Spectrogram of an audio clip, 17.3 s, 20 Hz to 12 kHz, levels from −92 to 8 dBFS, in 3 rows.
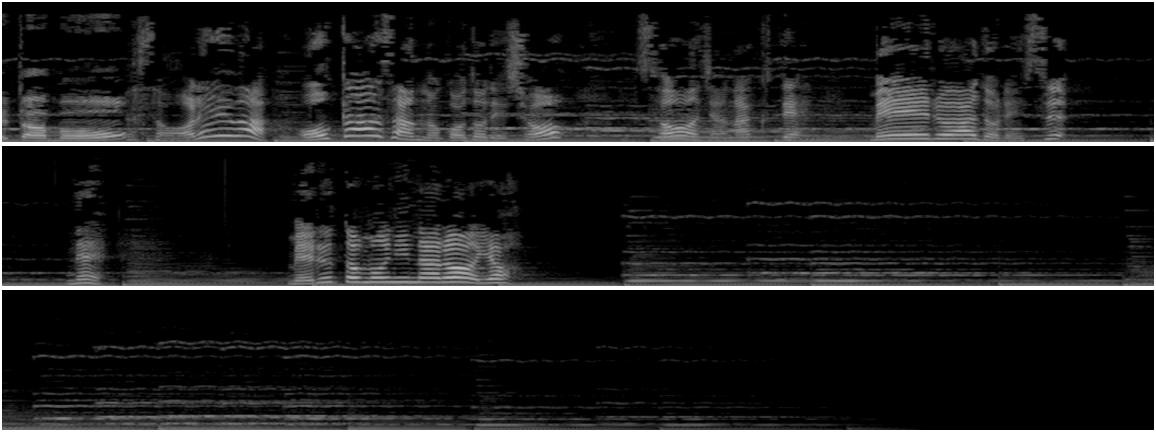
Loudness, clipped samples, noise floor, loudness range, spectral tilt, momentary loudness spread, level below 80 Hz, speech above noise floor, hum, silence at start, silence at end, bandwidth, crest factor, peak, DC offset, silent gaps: -35 LUFS; under 0.1%; under -90 dBFS; 18 LU; -3.5 dB/octave; 24 LU; -60 dBFS; over 55 dB; none; 0 s; 2.25 s; 11.5 kHz; 24 dB; -16 dBFS; under 0.1%; none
